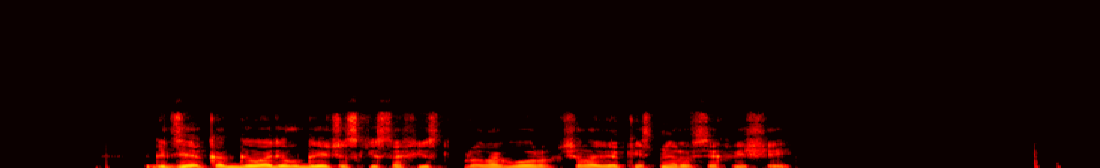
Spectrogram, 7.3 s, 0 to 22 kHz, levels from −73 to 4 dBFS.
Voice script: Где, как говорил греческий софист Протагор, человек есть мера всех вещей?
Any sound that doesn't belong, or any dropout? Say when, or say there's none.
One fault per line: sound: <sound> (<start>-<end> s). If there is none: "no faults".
no faults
